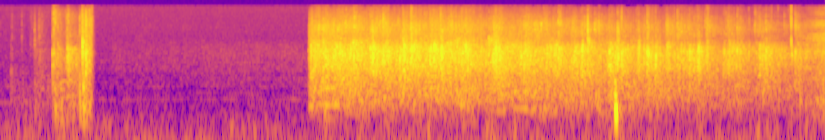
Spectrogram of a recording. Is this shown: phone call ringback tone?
no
